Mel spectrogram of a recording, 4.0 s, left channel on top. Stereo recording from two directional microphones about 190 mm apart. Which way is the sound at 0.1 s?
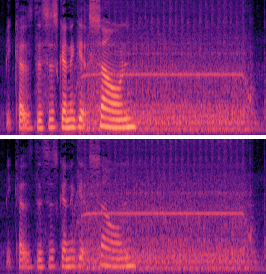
35° left (ahead or behind).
